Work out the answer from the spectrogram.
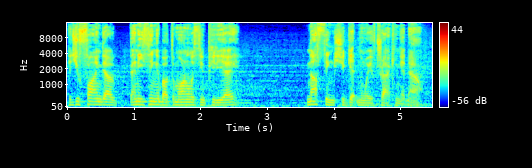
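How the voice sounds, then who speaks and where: A man's voice: mid-range voice, fast talker, a little mellow, soft background music, lightly acted. A man playing a terse, tough wasteland mercenary in a video game, matter-of-fact in manner. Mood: cool, businesslike. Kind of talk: video game cutscene acting.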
